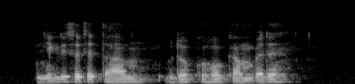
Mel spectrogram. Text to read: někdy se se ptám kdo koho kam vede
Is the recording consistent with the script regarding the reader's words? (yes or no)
yes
